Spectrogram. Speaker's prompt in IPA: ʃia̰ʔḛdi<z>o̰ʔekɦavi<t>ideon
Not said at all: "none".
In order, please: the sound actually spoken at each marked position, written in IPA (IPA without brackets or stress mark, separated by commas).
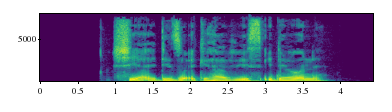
z, s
